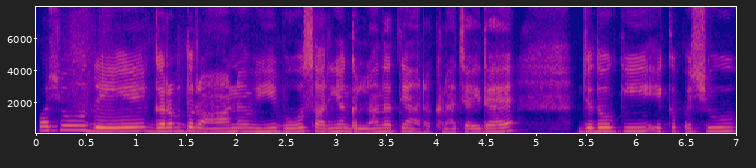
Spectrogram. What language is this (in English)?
Punjabi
